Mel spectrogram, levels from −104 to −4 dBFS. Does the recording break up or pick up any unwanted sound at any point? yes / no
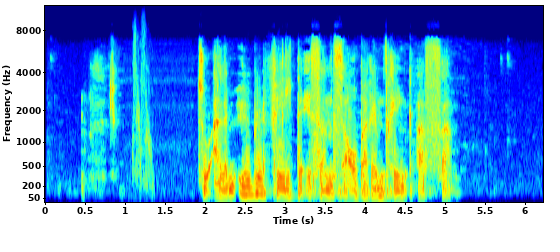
yes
